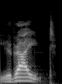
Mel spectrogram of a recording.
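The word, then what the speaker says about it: write: ডব্লিউ কখন silent থাকে এর ক্ষেত্রে খুবই সিম্পল নিয়ম আছে ডব্লিউ এর পরে যদি আর থাকে তখন ডব্লিউ সাইলেন্ট থাকবে ডব্লিউ এর পরে আর থাকলে ডব্লিউ সাইলেন্ট যেমন দেখো নিচের প্রত্যেকটি ওয়ার্ডে ডব্লিউ এর পরে আর আছে তাই ডব্লিউ সাইলেন্ট যেমন আর আই টি ই রাইট আর ও এন G wrong R এফ রাব তাহলে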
